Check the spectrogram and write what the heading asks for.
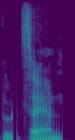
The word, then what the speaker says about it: Luzern: But yeah, that's an interesting town because there's two ways to really pronounce it: Lucerne and Luzern.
